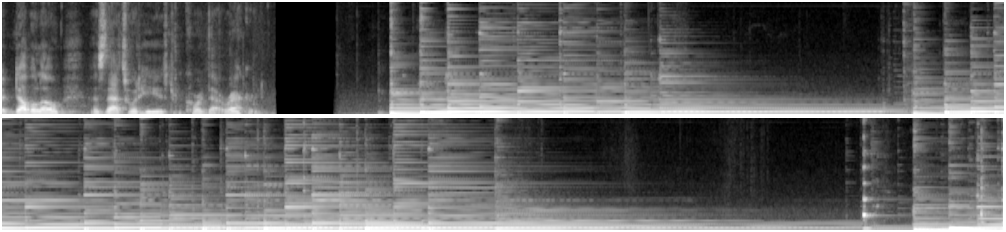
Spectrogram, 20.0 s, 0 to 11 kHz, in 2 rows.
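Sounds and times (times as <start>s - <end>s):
fingerstyle acoustic guitar: 3.8s - 20.0s.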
